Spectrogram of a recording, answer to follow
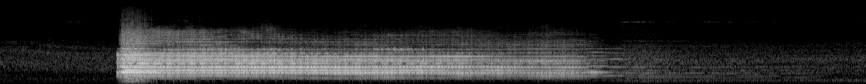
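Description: Union Pacific diesel locomotive's multi-chime air horn sounding one long blast: it starts abruptly about a second in, holds a steady chord for about five seconds and dies away. A faint rumble from the approaching freight train lies under it.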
